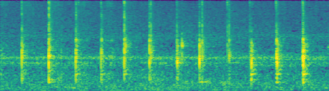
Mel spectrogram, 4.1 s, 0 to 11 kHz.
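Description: Long pointed nails tap the smooth back of a solid, flat dark chocolate bar held in hand, also scratching it, making about twelve sharp, quiet clicks at a steady, clock-like pace. Each click is short and bright with a faint ringing tone around 1.2 kHz and almost no low end.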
